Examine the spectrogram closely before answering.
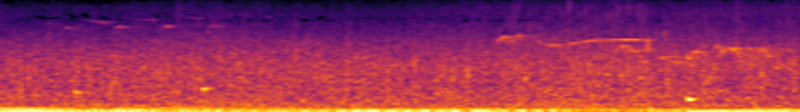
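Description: Heavy rain falling steadily, with scattered drops plinking nearby. From past the middle a bird chirps a few short calls over the rain.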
